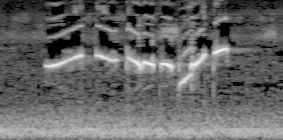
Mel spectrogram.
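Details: Oriental magpie-robin calling to a rival with a short series of clear whistled notes, mostly level or gently rising, one sharply upward-sweeping note near the end, each separated by brief gaps.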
